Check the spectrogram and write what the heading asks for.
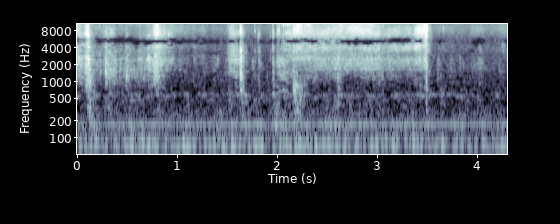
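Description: Faint rustle of a paper page being turned over and laid down in a handmade journal, with a few soft ticks of handling, over a low steady hum.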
